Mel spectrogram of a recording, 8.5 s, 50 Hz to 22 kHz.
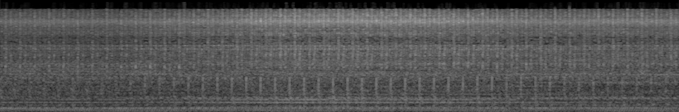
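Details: BMW 335i E92 with the N54B30 engine after 8 minutes of warm-up at idle: a light regular tapping of about three knocks per second over the idle; no knock when cold; engine knock at warm idle.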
